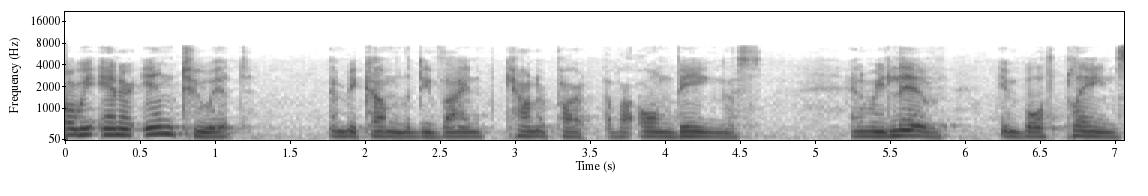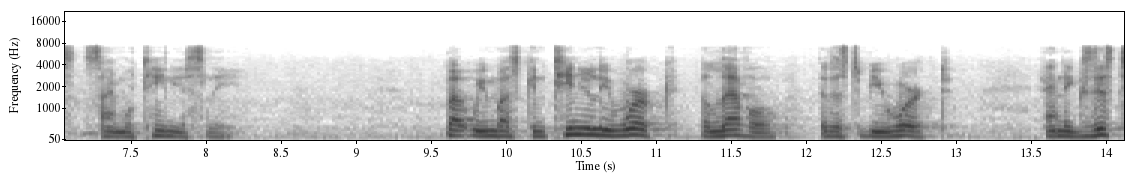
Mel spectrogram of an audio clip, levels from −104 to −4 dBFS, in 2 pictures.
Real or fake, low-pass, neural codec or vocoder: fake; 7.2 kHz; codec, 16 kHz, 4 kbps, FreqCodec, larger model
